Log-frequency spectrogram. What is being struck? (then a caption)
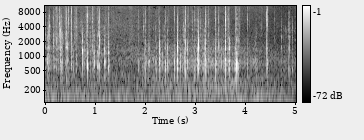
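Glass jar of small tablets. A medium clear glass jar with a gold metal lid, nearly full of white tablets, is held in the hands, tapped with long dark nails, then shaken and tilted so the tablets rattle. The result is a dense run of quick, bright clicks and small rattles, each dying away at once, with brief quieter gaps between bursts.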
